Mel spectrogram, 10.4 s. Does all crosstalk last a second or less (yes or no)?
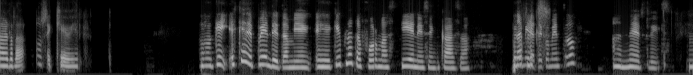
yes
